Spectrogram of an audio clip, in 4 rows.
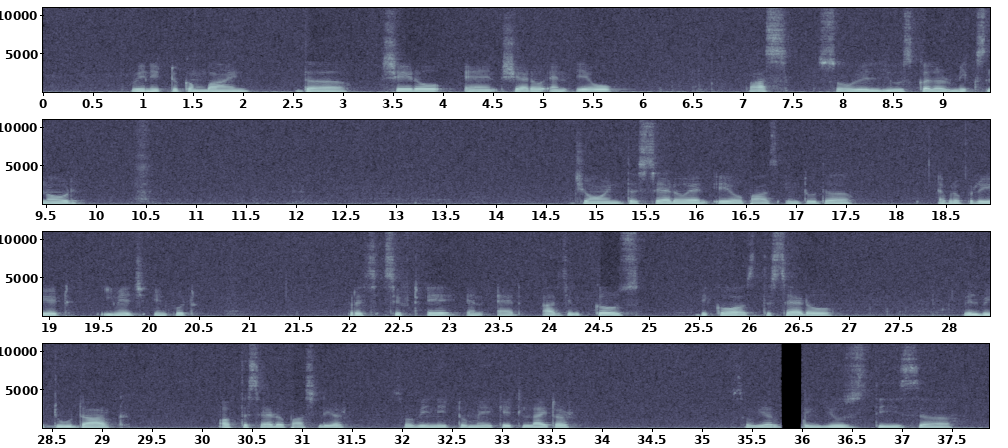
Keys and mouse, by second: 1.7 shift+a, 11.7-14.9 drag, 15.3-17.2 drag, 17.8 click, 18.6 middle click, 22.3 shift+a, 29.2-34.0 drag, 34.8-36.7 drag.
